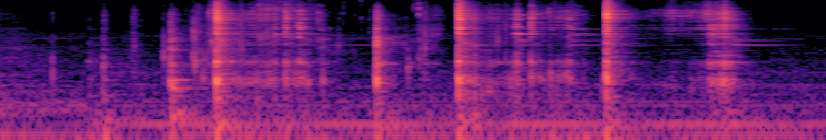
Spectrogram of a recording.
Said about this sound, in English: So I'm just going to fish this lemon out.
